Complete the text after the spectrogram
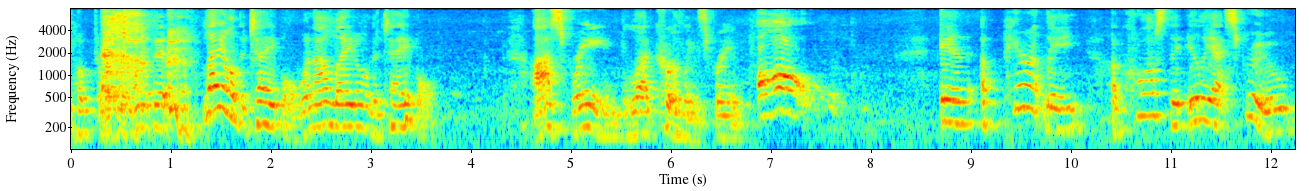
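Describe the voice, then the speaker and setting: A woman pastor preaching a sermon as a personal story, animated and acting out the dialogue. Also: lowish voice. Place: church sanctuary. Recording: echoey church from far off, faint hiss.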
